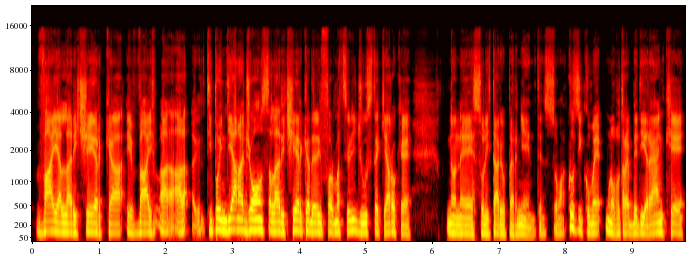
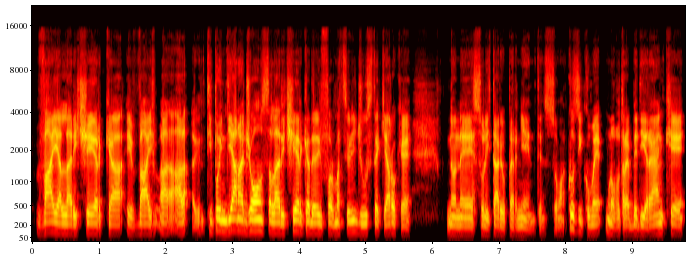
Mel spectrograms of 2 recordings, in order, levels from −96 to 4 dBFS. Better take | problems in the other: first | thin; somewhat; fading below 250 Hz

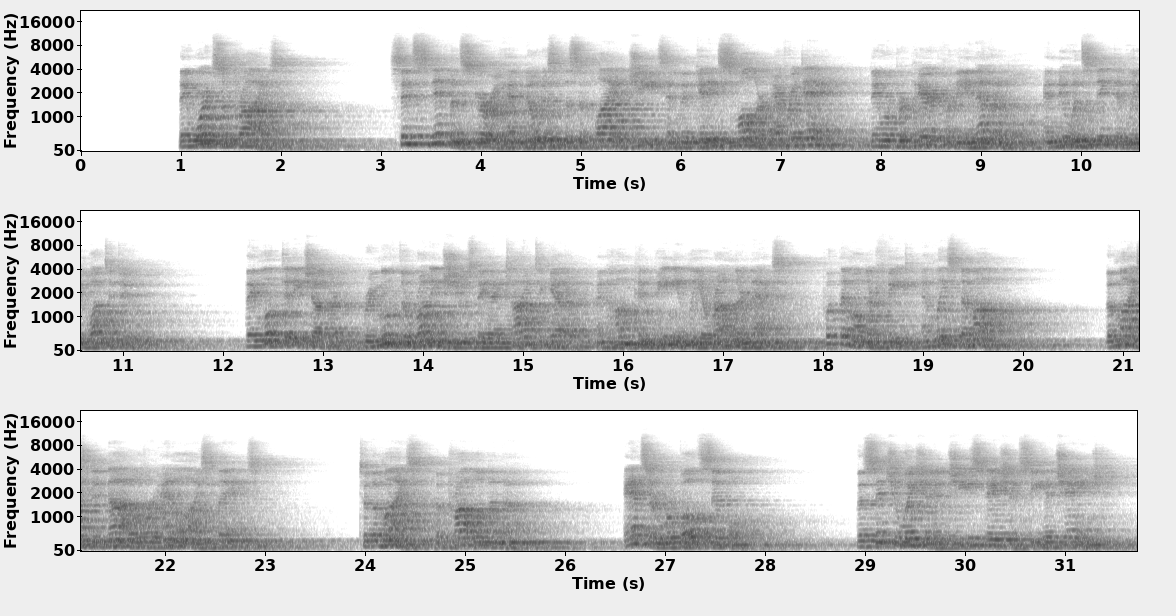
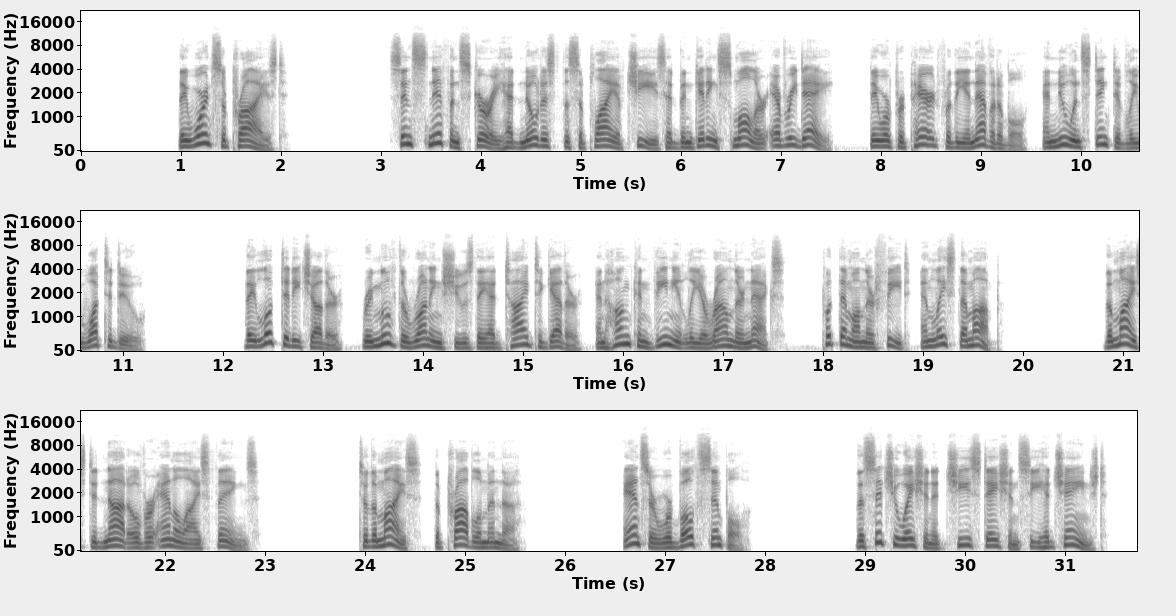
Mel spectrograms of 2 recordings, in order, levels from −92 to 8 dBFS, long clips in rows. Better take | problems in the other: second | off-mic speech; far // room echo; noticeable; dies away in 1.7 s

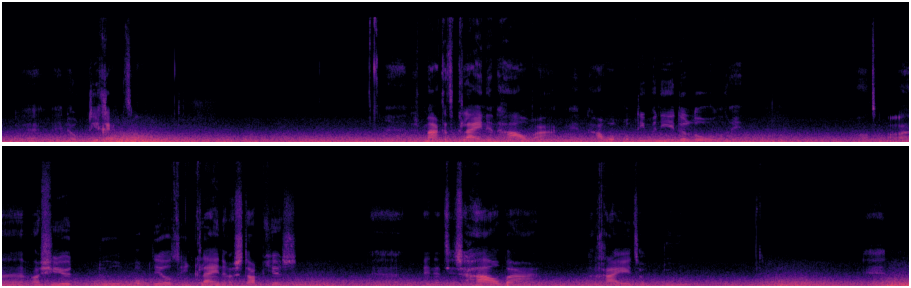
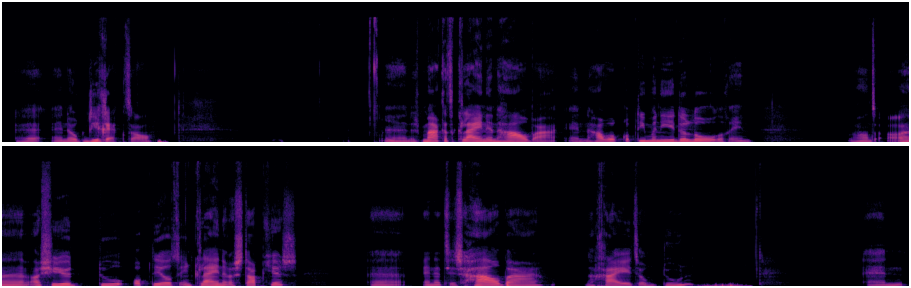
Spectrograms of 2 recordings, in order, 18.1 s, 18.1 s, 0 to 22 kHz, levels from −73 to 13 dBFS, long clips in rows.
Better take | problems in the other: second | wind noise on the microphone; heavy; 3 dB below the speech

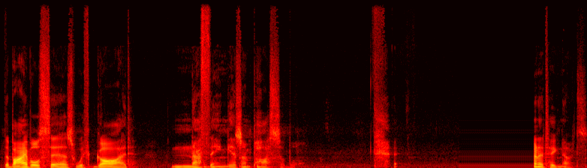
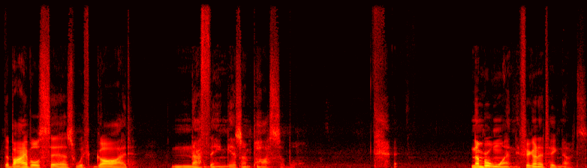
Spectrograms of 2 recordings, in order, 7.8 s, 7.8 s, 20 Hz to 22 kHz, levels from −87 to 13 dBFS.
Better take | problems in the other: second | audio freezing; at 6 s for 1 s

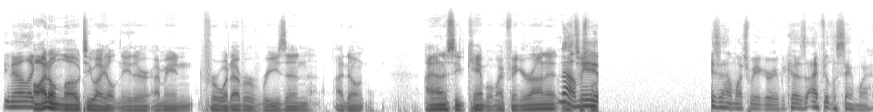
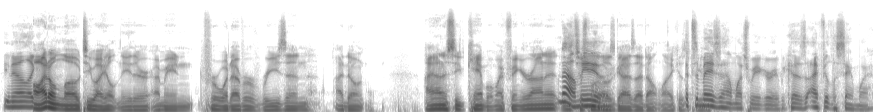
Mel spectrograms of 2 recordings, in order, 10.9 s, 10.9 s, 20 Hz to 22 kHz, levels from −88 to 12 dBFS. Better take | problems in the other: second | audio cutting out; at 7.5 s for 1.5 s

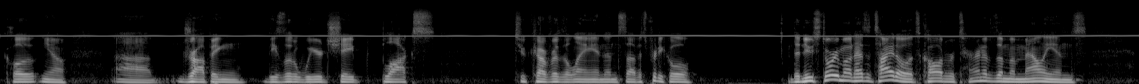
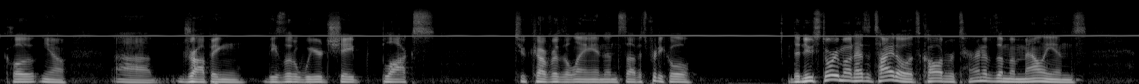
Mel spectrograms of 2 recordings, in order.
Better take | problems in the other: neither | high-pitched whine; loud; throughout; 3.5 kHz, 10 dB below the speech; the same in both

